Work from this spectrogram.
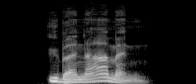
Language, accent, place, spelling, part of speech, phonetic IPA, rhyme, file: German, Germany, Berlin, übernahmen, verb, [ˌʔyːbɐˈnaːmən], -aːmən, De-übernahmen.ogg
- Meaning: first/third-person plural preterite of übernehmen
